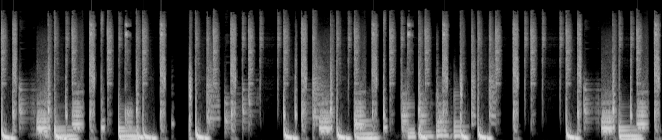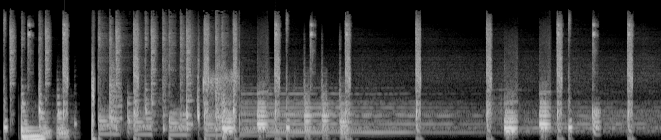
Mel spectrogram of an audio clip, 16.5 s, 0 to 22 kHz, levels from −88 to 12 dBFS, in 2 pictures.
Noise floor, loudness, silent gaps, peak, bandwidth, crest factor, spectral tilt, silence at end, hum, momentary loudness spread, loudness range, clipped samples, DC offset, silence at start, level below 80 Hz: -41 dBFS; -13 LUFS; none; 0 dBFS; 16.5 kHz; 12 dB; -4.5 dB/octave; 0.35 s; none; 9 LU; 5 LU; under 0.1%; under 0.1%; 0 s; -18 dBFS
